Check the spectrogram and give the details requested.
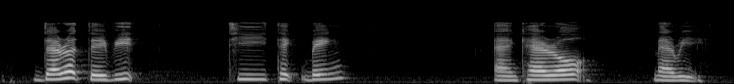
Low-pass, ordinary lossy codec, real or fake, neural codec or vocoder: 7.2 kHz; AAC, 48 kbps; real; none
